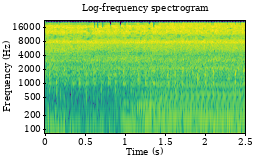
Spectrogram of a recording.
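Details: Dake square-piston steam engine with reversing valve driving a capstan/windlass, running in reverse on compressed air (stated 110 lb); beats merge into a steady, even buzz, running fast and smoothly. It uses a lot of air.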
